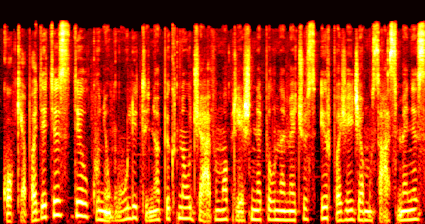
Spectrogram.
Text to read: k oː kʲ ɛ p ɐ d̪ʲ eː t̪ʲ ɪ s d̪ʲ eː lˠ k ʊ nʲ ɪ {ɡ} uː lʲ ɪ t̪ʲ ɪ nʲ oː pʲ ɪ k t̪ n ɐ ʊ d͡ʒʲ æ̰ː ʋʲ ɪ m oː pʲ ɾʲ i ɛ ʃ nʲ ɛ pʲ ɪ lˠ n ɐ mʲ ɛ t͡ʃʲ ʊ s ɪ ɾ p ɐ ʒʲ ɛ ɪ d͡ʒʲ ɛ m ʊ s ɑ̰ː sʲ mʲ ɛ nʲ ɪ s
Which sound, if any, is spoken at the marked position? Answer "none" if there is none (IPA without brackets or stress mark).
ɡ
